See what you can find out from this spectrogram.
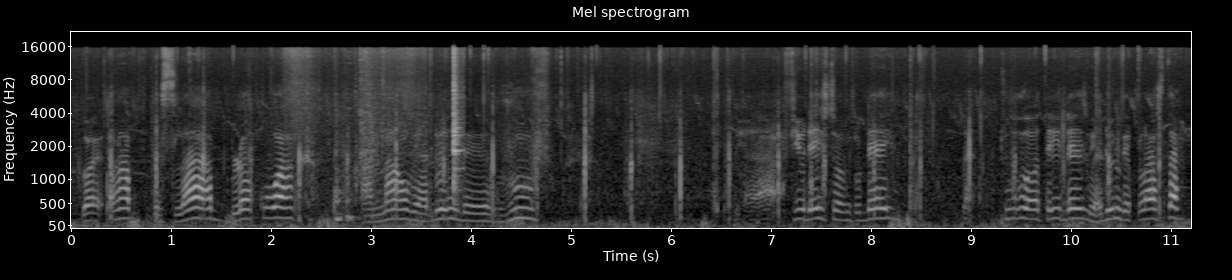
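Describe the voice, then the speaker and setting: With a high pitch, a man speaks at a very slow pace, with long, frequent pauses and fairly even intonation. Noticeable background noise comes through, and the sound is dry with no echo. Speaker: builder vlogger. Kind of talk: casual vlog chat. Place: open country. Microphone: phone near.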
